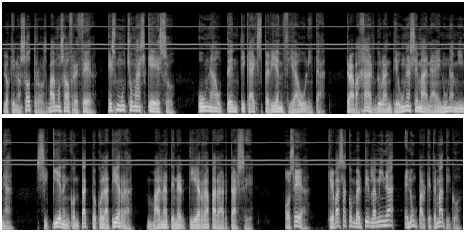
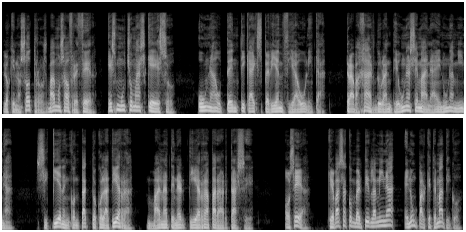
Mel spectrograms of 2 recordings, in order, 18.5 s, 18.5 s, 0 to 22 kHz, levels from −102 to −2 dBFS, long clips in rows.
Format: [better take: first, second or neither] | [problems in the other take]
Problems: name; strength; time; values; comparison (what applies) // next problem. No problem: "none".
second | high-pitched whine; noticeable; throughout; 4.5 kHz, 15 dB below the speech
